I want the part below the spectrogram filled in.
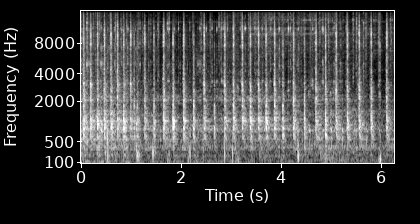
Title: Piaggio Ciao clicking noise from rear wheel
